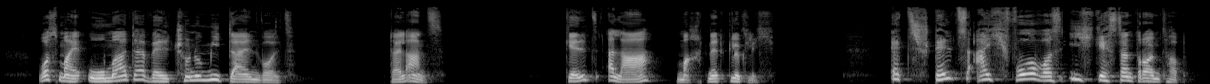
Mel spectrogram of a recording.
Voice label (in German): Mundart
